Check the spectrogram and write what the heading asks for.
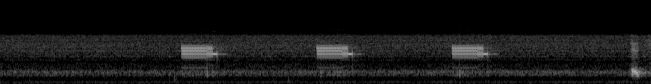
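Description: Three short bursts of warbling digital SAME data tones from a NOAA Weather Radio broadcast, played through a Midland WR-300 weather radio's speaker over a steady radio hiss. This is the Emergency Alert System end-of-message code that closes the special marine warning.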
